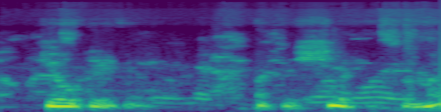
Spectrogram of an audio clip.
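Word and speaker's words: Gjoa Haven: This is because there is a Joe Haven, which is what the locals say today using the J sound, Joe Haven.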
